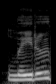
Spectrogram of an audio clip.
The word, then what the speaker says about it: late: there late this evening you don't hear that strong t at the end i keep it in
